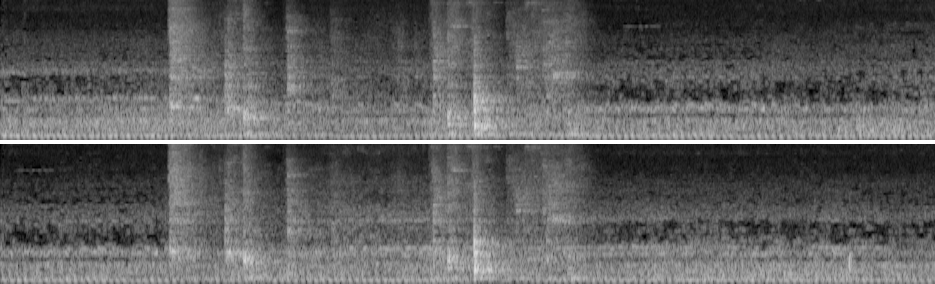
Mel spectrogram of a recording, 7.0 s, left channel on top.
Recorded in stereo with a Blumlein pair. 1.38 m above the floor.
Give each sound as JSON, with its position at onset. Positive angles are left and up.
{"t": 1.3, "sound": "a rattle", "azimuth_deg": -5, "distance_m": 2.5}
